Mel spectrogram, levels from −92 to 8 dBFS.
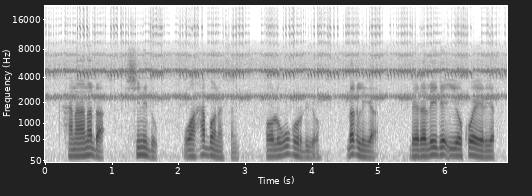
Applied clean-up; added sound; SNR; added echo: none; Cricket; 8 dB; none.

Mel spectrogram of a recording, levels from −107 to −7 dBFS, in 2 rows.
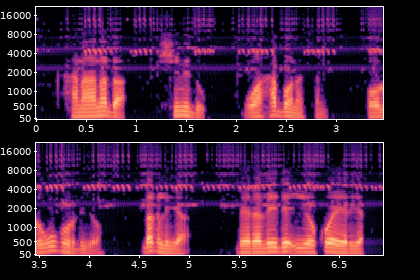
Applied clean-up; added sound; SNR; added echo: classical method spectral subtraction.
